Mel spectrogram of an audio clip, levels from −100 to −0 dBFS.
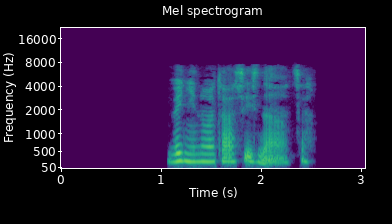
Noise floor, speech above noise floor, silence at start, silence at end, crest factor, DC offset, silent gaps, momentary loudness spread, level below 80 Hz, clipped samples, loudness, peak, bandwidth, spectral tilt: under -90 dBFS; over 61 dB; 1.05 s; 0.55 s; 20 dB; under 0.1%; none; 13 LU; -72 dBFS; under 0.1%; -30 LUFS; -12 dBFS; 7.8 kHz; -4.5 dB/octave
